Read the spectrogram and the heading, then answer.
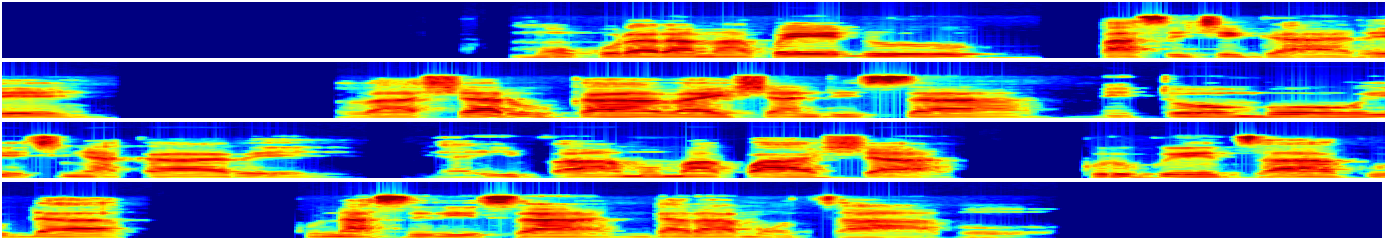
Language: Ndau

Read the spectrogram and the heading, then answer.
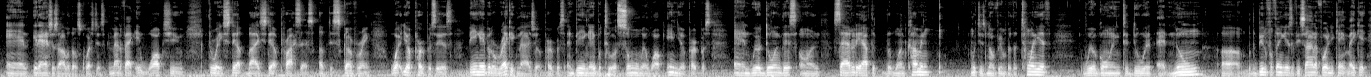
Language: English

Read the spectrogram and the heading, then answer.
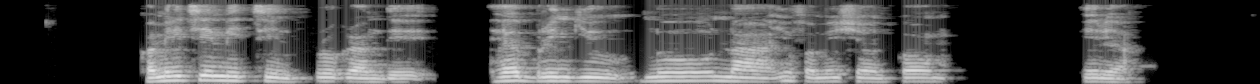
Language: Nigerian Pidgin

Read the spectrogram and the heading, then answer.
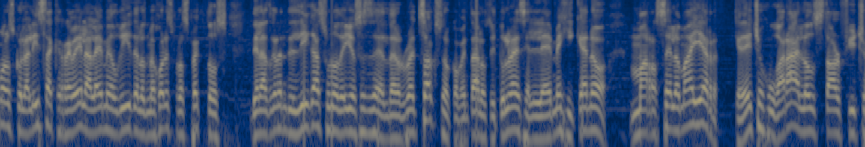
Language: Spanish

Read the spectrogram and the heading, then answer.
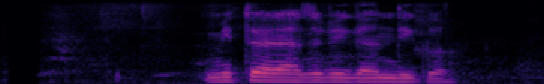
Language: Nepali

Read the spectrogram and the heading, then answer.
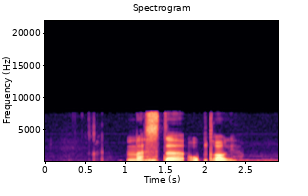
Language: Norwegian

